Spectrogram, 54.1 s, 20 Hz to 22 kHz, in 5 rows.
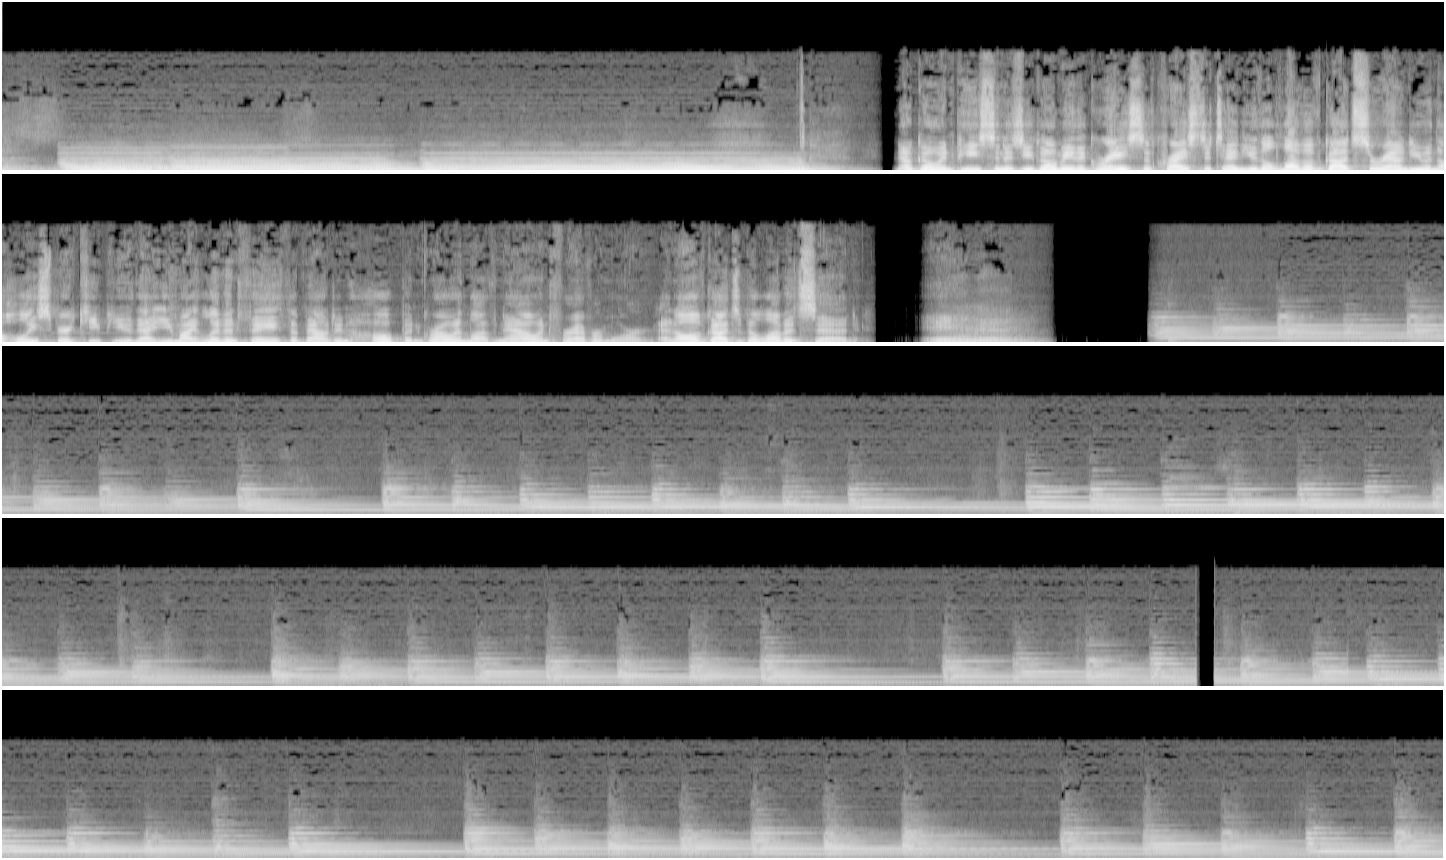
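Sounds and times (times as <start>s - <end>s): tubular chimes melody: 0.0s - 6.6s.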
